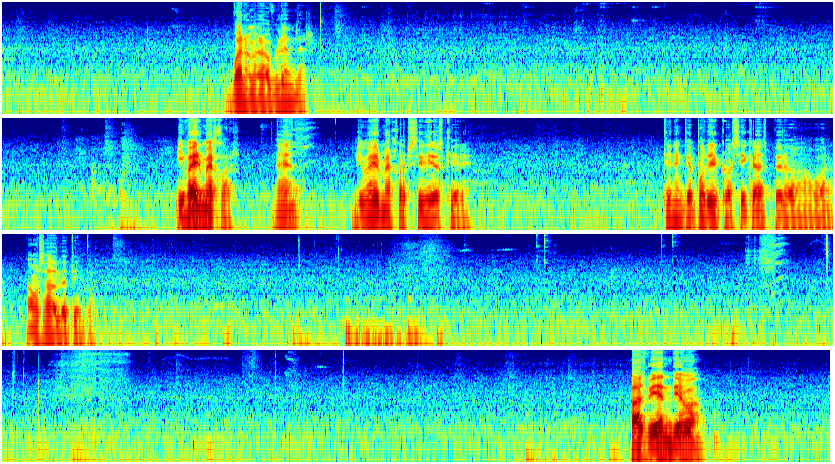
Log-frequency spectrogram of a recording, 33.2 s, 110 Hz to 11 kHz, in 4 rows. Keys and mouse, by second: 0.7 g, 2.1 g, 3.4 right click, 3.8 g, 5.2 right click, 6.0 g, 6.2 click, 9.9 ctrl+Tab, 12.0 f, 12.8 f, 13.2 f, 14.6 f, 15.2 f, 15.4 f, 22.6 ctrl+r, 24.1-25.9 drag, 25.1 ctrl+Tab, 27.2 ctrl+Tab, 28.0-29.1 drag, 29.6 g, 32.4 ctrl+Tab.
